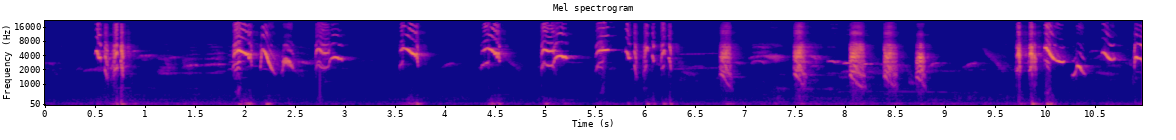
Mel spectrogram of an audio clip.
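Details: Kacer, the oriental magpie-robin, singing a combative lure song: rapid series of loud, scratchy high phrases mixed with clear whistled slurs, bursts coming every half second or so with brief gaps.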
